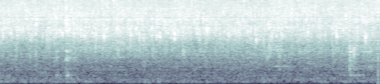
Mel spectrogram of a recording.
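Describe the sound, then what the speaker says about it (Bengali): Fish frying in hot oil, a steady close-up crackle and sizzle that holds evenly throughout with scattered small pops. "এপিঠ ওপিঠ খুব ভালোভাবে ভেজে নিচ্ছি।"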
